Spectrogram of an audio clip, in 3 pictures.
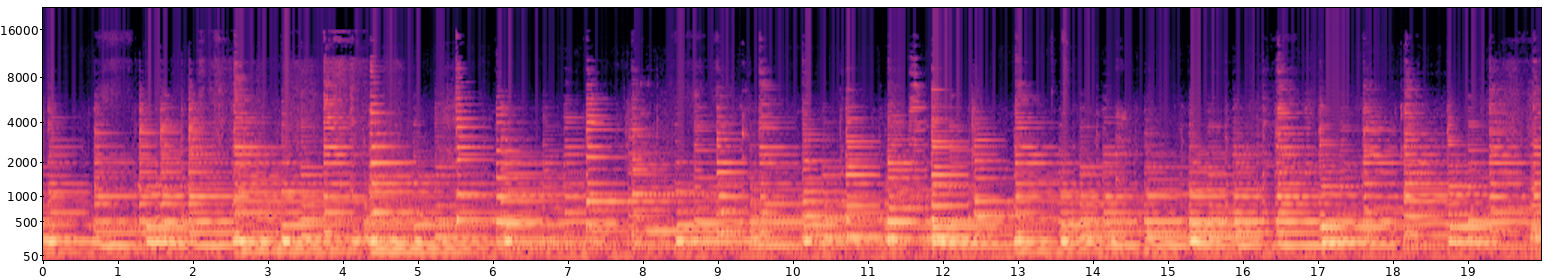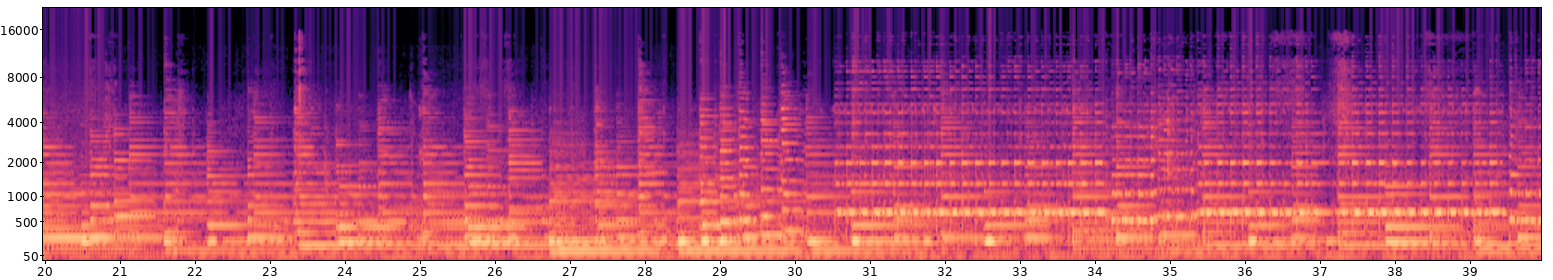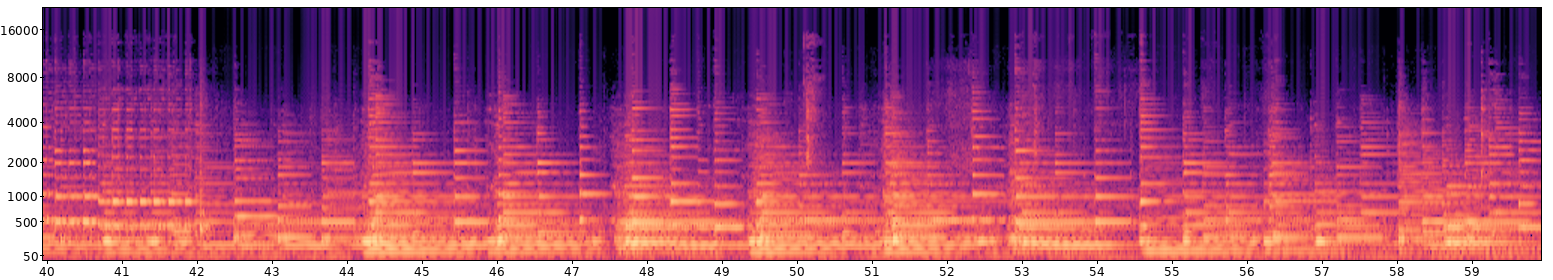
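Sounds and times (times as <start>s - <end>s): classical guitar duet: 0.0s - 59.9s
guitar tremolo picking: 0.0s - 59.9s.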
